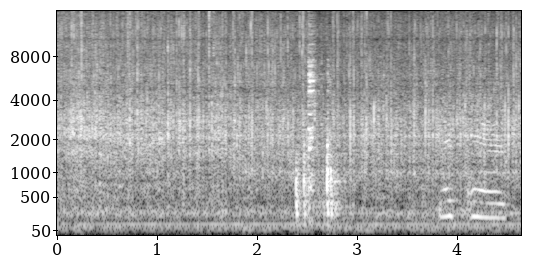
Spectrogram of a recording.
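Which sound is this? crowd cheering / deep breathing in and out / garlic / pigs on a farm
garlic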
